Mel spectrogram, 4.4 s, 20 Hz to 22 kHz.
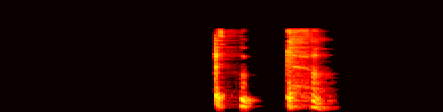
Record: {"cough_length": "4.4 s", "cough_amplitude": 13874, "cough_signal_mean_std_ratio": 0.22, "survey_phase": "alpha (2021-03-01 to 2021-08-12)", "age": "45-64", "gender": "Female", "wearing_mask": "No", "symptom_none": true, "smoker_status": "Ex-smoker", "respiratory_condition_asthma": false, "respiratory_condition_other": false, "recruitment_source": "REACT", "submission_delay": "10 days", "covid_test_result": "Negative", "covid_test_method": "RT-qPCR"}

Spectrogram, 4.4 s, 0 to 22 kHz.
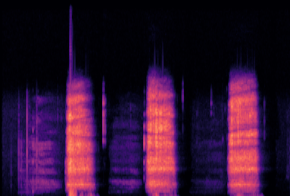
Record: {"exhalation_length": "4.4 s", "exhalation_amplitude": 32768, "exhalation_signal_mean_std_ratio": 0.39, "survey_phase": "beta (2021-08-13 to 2022-03-07)", "age": "18-44", "gender": "Female", "wearing_mask": "No", "symptom_runny_or_blocked_nose": true, "smoker_status": "Never smoked", "respiratory_condition_asthma": false, "respiratory_condition_other": false, "recruitment_source": "REACT", "submission_delay": "5 days", "covid_test_result": "Negative", "covid_test_method": "RT-qPCR"}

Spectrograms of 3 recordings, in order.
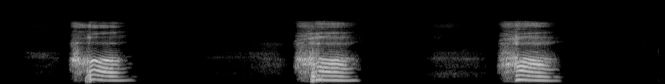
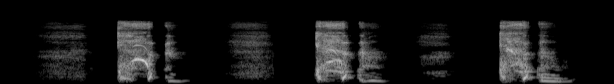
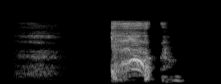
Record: {"exhalation_length": "6.7 s", "exhalation_amplitude": 21329, "exhalation_signal_mean_std_ratio": 0.39, "three_cough_length": "6.1 s", "three_cough_amplitude": 15757, "three_cough_signal_mean_std_ratio": 0.41, "cough_length": "2.2 s", "cough_amplitude": 12545, "cough_signal_mean_std_ratio": 0.38, "survey_phase": "beta (2021-08-13 to 2022-03-07)", "age": "45-64", "gender": "Male", "wearing_mask": "No", "symptom_none": true, "smoker_status": "Ex-smoker", "respiratory_condition_asthma": false, "respiratory_condition_other": false, "recruitment_source": "Test and Trace", "submission_delay": "2 days", "covid_test_result": "Negative", "covid_test_method": "RT-qPCR"}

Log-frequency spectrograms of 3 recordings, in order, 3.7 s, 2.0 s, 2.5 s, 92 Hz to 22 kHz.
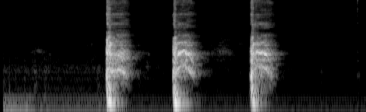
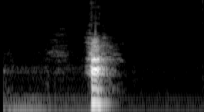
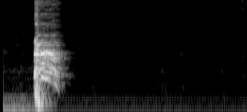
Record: {"three_cough_length": "3.7 s", "three_cough_amplitude": 32768, "three_cough_signal_mean_std_ratio": 0.34, "exhalation_length": "2.0 s", "exhalation_amplitude": 32767, "exhalation_signal_mean_std_ratio": 0.22, "cough_length": "2.5 s", "cough_amplitude": 32768, "cough_signal_mean_std_ratio": 0.28, "survey_phase": "beta (2021-08-13 to 2022-03-07)", "age": "45-64", "gender": "Male", "wearing_mask": "No", "symptom_none": true, "smoker_status": "Ex-smoker", "respiratory_condition_asthma": false, "respiratory_condition_other": false, "recruitment_source": "REACT", "submission_delay": "15 days", "covid_test_result": "Negative", "covid_test_method": "RT-qPCR"}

